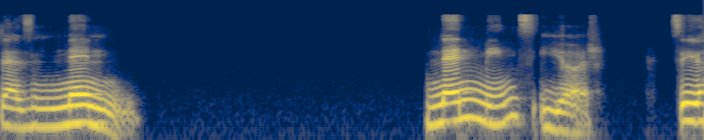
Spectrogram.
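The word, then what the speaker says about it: 年: So this kanji is pronounced as nen.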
